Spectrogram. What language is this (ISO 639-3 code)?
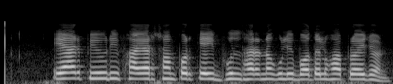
ben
